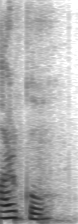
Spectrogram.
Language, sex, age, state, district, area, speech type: Nepali, female, 30-45, West Bengal, Darjeeling, rural, read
